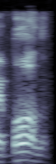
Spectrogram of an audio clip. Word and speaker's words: Ébola: anteriores com outras pandemias, como o Ebola, por exemplo, ou Ébola, né, como se fala em português de Portugal?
